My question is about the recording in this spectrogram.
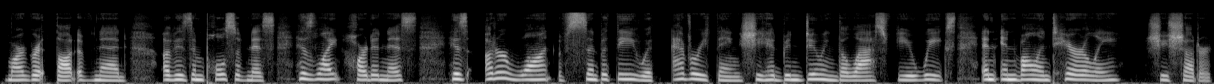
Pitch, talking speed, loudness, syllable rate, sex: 210 Hz, 145 wpm, -18 LUFS, 4.8 syllables/s, female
